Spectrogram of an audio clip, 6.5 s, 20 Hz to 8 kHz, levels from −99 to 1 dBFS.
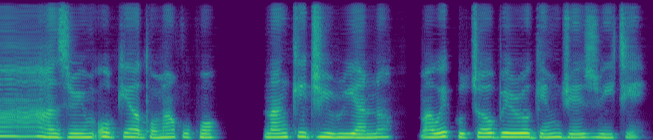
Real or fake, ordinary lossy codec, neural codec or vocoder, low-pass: fake; none; codec, 16 kHz, about 1 kbps, DyCAST, with the encoder's durations; none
